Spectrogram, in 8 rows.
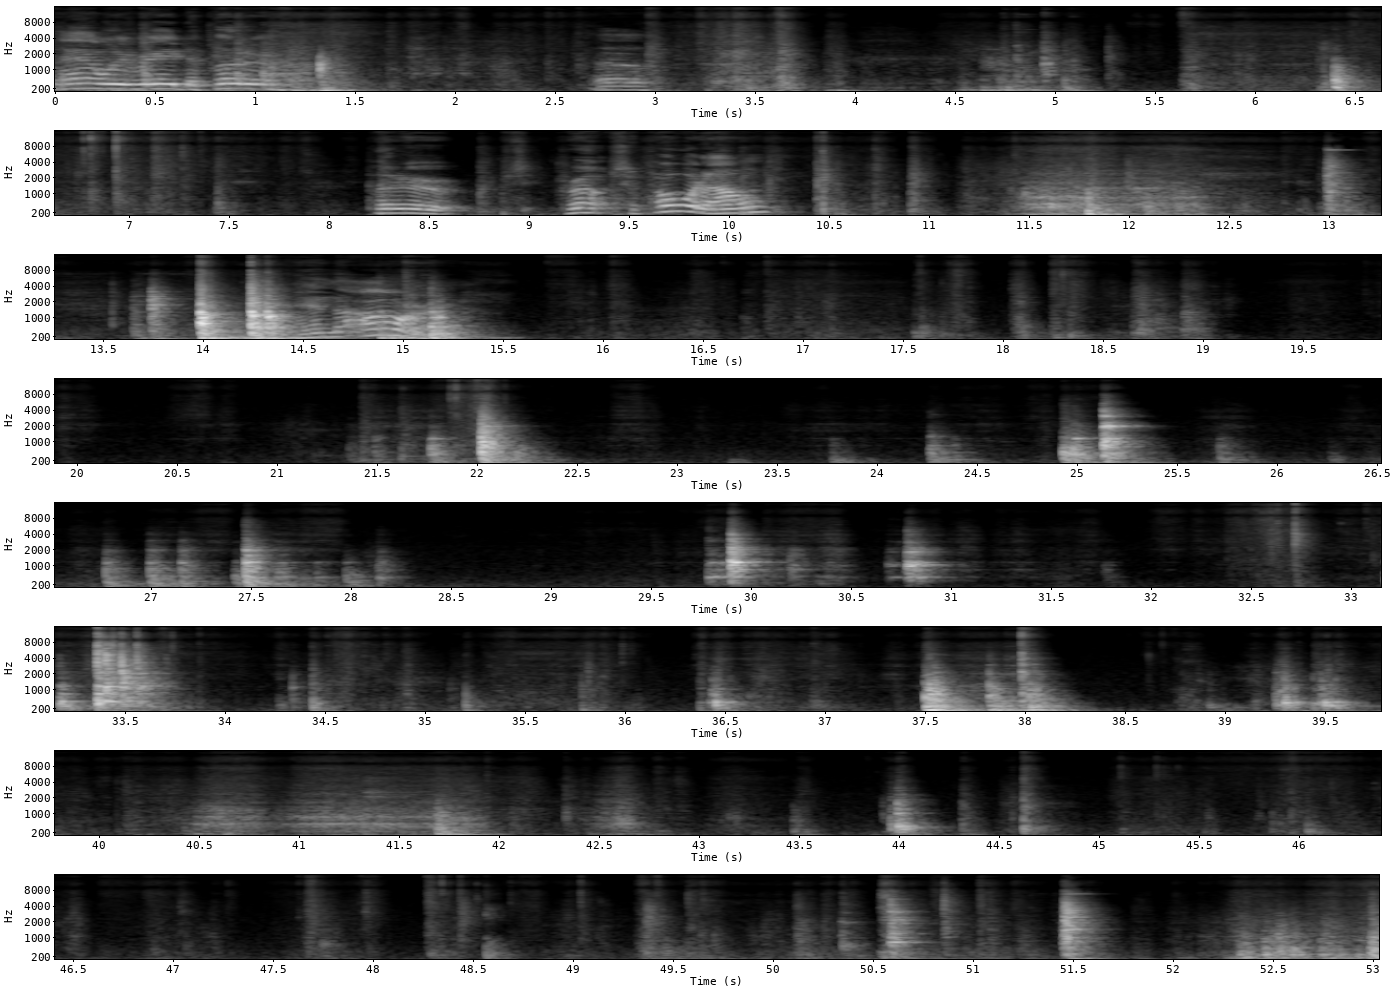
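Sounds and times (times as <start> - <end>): wood scraping on wood: 11.3 - 12.6, 40.1 - 42.8.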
